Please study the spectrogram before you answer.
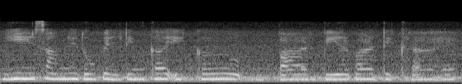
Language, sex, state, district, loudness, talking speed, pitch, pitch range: Hindi, female, Odisha, Khordha, -14 LUFS, 155 wpm, 245 Hz, 235-255 Hz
